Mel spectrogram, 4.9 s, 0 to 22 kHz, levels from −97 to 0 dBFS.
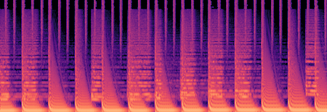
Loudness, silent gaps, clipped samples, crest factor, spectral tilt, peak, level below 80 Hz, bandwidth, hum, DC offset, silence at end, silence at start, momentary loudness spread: -22 LUFS; none; under 0.1%; 12 dB; -5.5 dB/octave; -8 dBFS; -20 dBFS; over 20 kHz; none; under 0.1%; 0 s; 0 s; 2 LU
